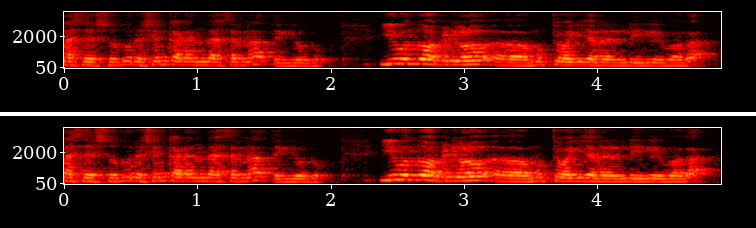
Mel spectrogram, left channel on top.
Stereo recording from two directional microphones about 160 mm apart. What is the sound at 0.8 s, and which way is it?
A man's voice, 15° right (ahead or behind).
